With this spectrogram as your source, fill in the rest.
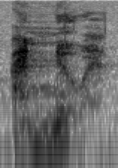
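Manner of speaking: breathy hushed whisper, barely audible; stunned, hushed half-whisper; whispering to himself. Retold or imitated. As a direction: whisper it under your breath in disbelief. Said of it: "I could hear him whispering to himself".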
